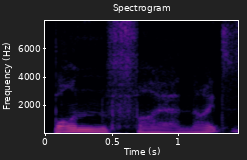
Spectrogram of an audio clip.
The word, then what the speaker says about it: bonfire night: Just a quick note here to confirm the pronunciation of this word, bonfire night. It's a bonfire night, not boon or bun, which you probably heard from both Martin and me, but it's bonfire night.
